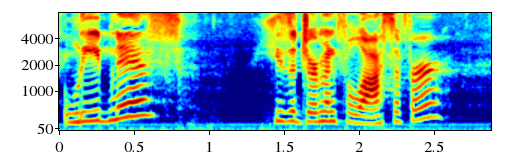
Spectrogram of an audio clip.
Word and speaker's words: Leibniz: about this so I don't know if I'm pronouncing his name right Leibniz he's a german philosopher like not okay Leibniz yes okay I knew you guys were gonna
